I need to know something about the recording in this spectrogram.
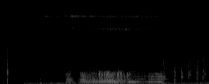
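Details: Cesare, a French Bulldog, asleep: one long rasping snore of about a second, with a low droning buzz and a steady faint high whine above it. A short click comes first, then quiet snuffly breaths follow.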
